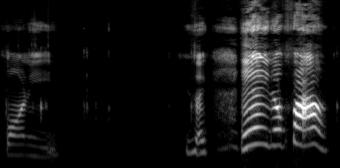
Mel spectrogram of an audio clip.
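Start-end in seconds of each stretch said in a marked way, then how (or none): 2.4-3.3 high, very loud mock yell; imitated warning shout. Repeating the video's funny line, imitated warning shout. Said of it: "the way she says it is just funny".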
